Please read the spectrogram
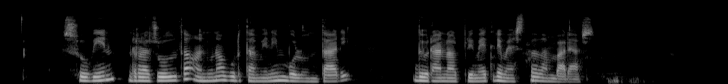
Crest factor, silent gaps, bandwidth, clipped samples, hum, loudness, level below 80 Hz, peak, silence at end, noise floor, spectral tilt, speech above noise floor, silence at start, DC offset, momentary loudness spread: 18 dB; none; 11 kHz; under 0.1%; none; -29 LUFS; -76 dBFS; -12 dBFS; 1.1 s; -77 dBFS; -5.5 dB/octave; 49 dB; 0.65 s; under 0.1%; 10 LU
